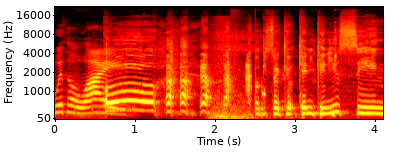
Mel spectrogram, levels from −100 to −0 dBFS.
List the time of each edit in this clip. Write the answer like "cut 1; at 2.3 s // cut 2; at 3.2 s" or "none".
cut 1; at 2.5 s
